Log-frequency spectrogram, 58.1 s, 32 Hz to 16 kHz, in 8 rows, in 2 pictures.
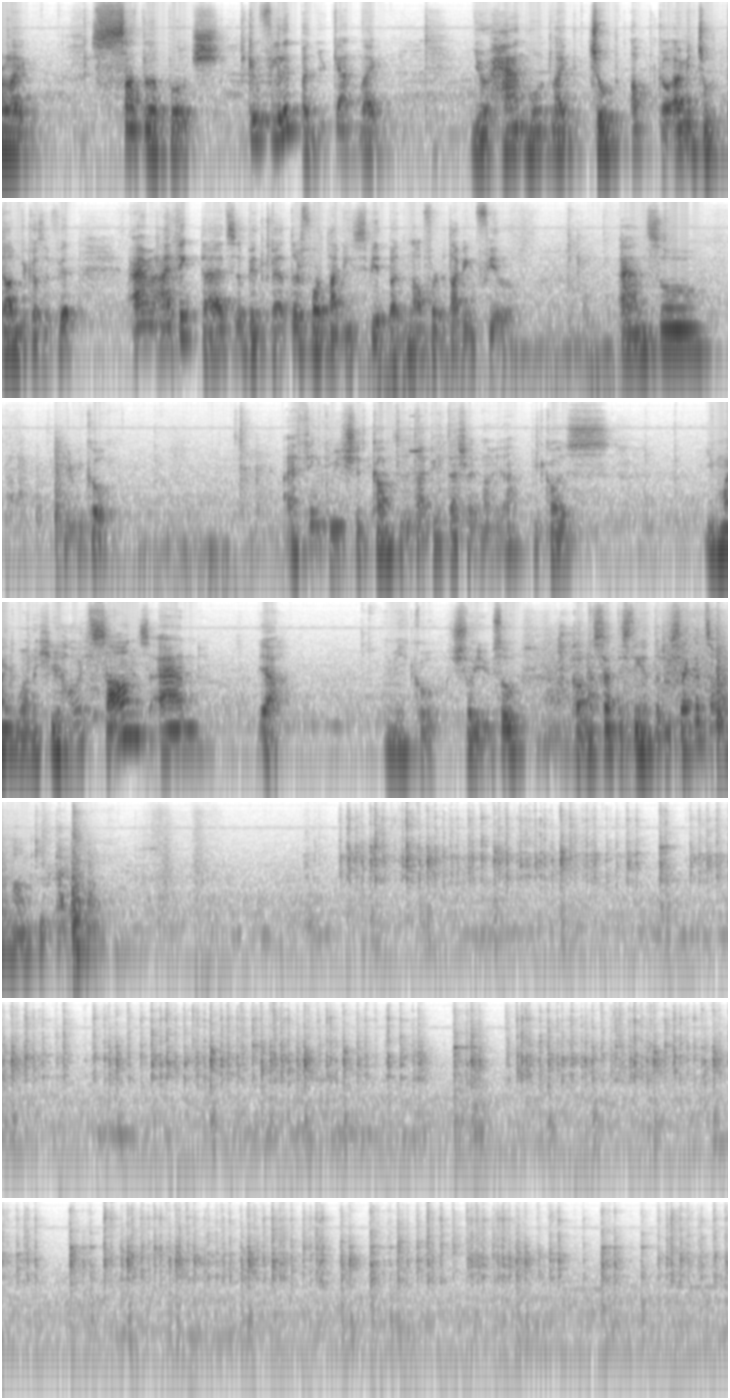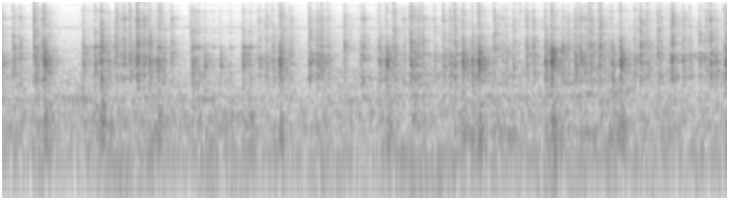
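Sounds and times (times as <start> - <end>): quiet mechanical keyboard typing: 0.0 - 3.0, 8.6 - 11.2, 32.0 - 58.0.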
